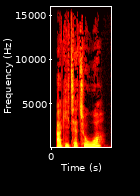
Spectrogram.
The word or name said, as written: agitator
